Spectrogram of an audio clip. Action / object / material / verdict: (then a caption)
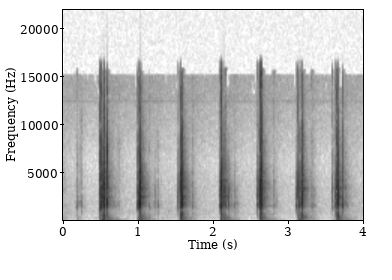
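tap / hollow plastic moon lamp sphere / plastic / none. A lit, hand-sized hollow plastic moon lamp sphere with a galaxy print is held in both hands and tapped and scratched with long acrylic nails. Seven sharp, bright clicking taps land at a steady, unhurried pace, each followed by a brief scratchy, hollow resonance that fades quickly. A faint, soft tick is heard just before the first tap.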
